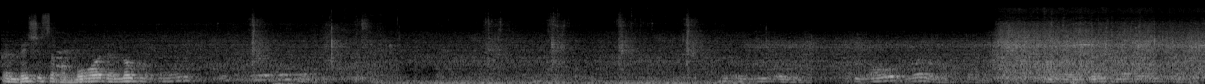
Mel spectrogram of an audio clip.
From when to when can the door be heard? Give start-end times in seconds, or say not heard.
not heard.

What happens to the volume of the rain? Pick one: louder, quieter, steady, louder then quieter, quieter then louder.
louder.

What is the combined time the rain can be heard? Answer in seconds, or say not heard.
12 s.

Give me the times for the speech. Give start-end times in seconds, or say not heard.
0.0-3.2, 7.2-12.0.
